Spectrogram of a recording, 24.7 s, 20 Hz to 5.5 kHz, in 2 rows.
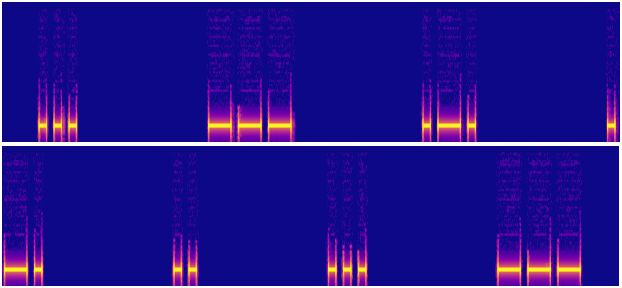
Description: Morse code, heard as a keyed tone, about 8 wpm, spaced as for 3 wpm, 680 Hz. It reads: SORRISO
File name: arquivos / texto / texto 15 08ppm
